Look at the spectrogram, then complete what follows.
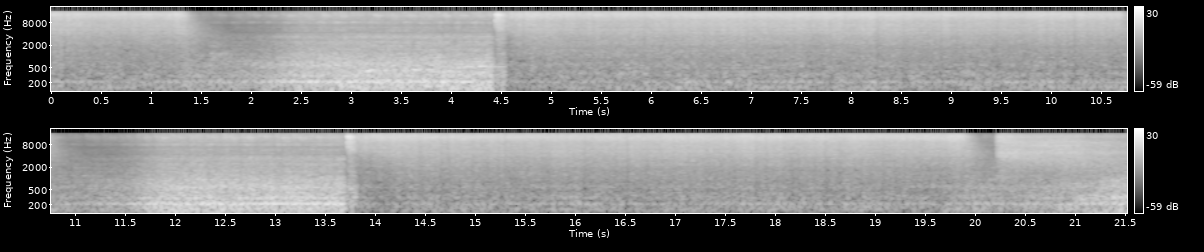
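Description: Several welding arcs of an automatic cuplock scaffolding welding machine hissing and crackling together. Twice, about every nine seconds, the welding stops for a couple of seconds, leaving a lower machine hum, and starts again with a sharp click; near the end it stops once more.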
